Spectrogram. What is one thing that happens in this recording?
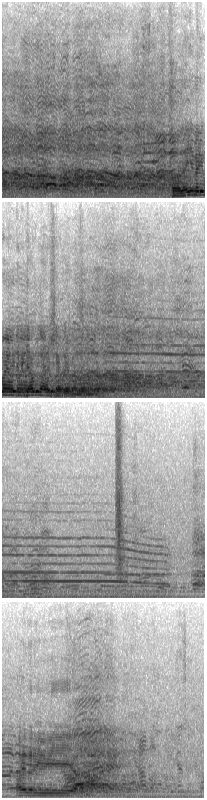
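A young man speaks and chants with feeling through a microphone and loudspeakers, holding long drawn-out notes.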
